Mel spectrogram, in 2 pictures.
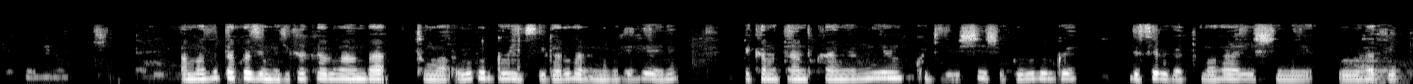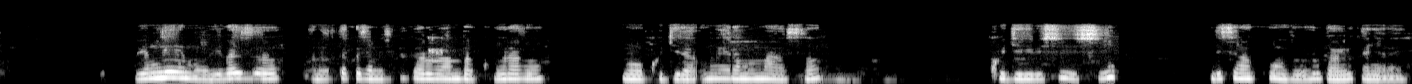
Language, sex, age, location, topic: Kinyarwanda, female, 18-24, Kigali, health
